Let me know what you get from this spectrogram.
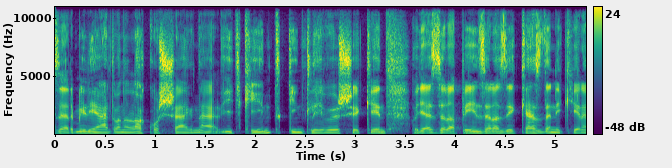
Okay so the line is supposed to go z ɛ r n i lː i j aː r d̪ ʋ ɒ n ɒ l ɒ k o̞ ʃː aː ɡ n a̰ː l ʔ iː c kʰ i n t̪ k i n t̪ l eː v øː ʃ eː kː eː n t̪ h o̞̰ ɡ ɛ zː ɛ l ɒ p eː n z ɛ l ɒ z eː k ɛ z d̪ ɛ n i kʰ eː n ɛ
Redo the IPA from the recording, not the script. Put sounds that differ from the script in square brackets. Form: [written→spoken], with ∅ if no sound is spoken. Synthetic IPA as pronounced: z ɛ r [n→m] i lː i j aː r d̪ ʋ ɒ n ɒ l ɒ k o̞ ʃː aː ɡ n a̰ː l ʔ iː c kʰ i n t̪ k i n t̪ l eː v øː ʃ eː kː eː n t̪ h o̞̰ [ɡ→ɟ] ɛ zː ɛ l ɒ p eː n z ɛ l ɒ z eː k ɛ z d̪ ɛ n i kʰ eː n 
